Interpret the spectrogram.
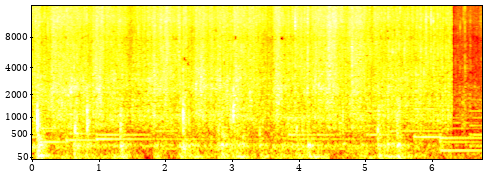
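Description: Sauce-glazed pork ribs sizzling and crackling in a frying pan as a silicone spatula stirs and turns them, with scattered small knocks. The sizzle cuts off suddenly near the end.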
